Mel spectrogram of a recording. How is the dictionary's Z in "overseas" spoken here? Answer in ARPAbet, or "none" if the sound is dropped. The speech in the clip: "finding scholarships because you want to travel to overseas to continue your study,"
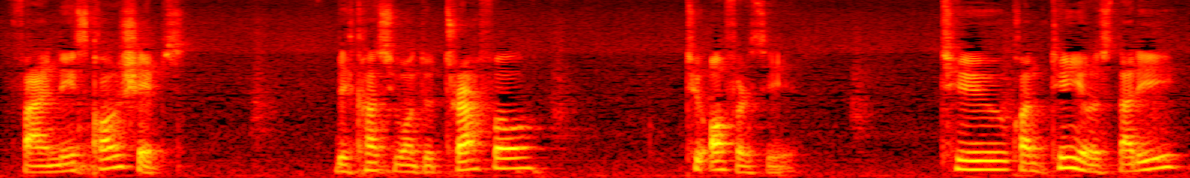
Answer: none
